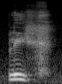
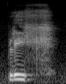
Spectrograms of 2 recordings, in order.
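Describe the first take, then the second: First: It ends with a breathy, fricative ch sound. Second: It ends with a breathy, fricative ch sound.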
